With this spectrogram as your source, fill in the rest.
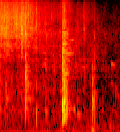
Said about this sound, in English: So I want this bacon, this fake bacon, to caramelize. I want the fat to render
